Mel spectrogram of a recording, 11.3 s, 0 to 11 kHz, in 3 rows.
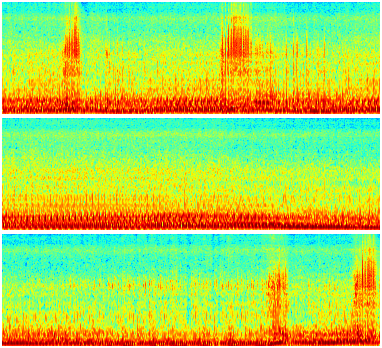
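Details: Dodge Dakota R/T V8 pickup running SRT Scat Pack/Hellcat resonators with added Ram 1500 resonators: deep booming drone swelling as revs rise and fall over a lumpy idle; the added resonators still make the exhaust drone, and Hellcat mufflers are planned next.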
